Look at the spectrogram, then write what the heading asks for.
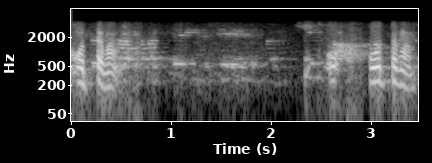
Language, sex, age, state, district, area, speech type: Sanskrit, female, 60+, Tamil Nadu, Chennai, urban, conversation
